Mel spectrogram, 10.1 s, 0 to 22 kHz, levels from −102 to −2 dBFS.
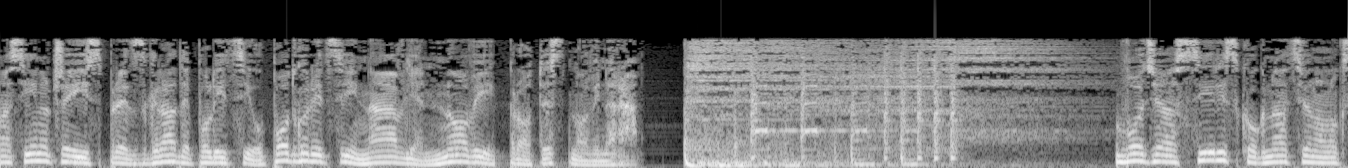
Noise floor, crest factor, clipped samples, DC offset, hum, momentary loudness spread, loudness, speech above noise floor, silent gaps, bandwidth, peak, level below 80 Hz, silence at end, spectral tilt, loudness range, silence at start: -34 dBFS; 12 dB; under 0.1%; under 0.1%; none; 7 LU; -13 LUFS; 22 dB; none; 9 kHz; 0 dBFS; -28 dBFS; 0 s; -4.5 dB/octave; 2 LU; 0 s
